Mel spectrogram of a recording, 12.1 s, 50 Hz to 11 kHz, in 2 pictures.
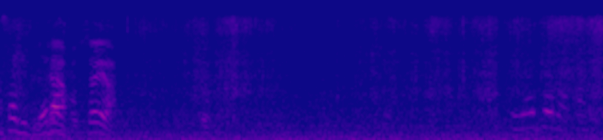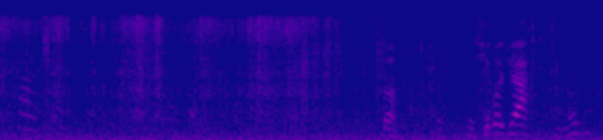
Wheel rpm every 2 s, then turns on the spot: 0, 0, 0, 0, 0, 0.
none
